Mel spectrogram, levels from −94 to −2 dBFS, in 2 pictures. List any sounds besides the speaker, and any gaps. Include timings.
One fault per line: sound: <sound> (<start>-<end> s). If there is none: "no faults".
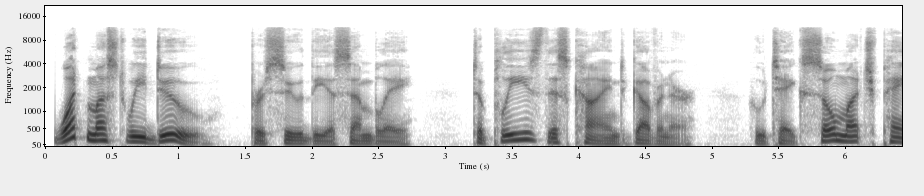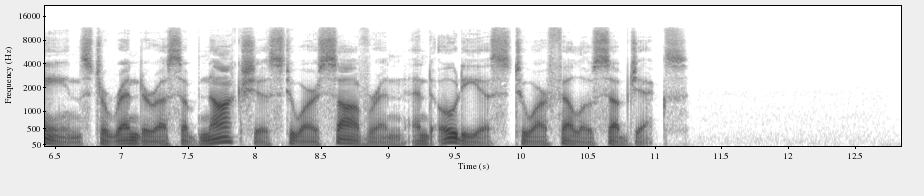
no faults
